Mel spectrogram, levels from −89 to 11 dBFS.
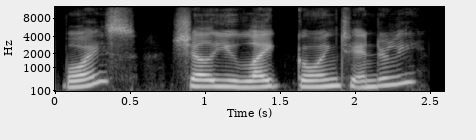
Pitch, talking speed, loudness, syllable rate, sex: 235 Hz, 160 wpm, -17 LUFS, 4.1 syllables/s, female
